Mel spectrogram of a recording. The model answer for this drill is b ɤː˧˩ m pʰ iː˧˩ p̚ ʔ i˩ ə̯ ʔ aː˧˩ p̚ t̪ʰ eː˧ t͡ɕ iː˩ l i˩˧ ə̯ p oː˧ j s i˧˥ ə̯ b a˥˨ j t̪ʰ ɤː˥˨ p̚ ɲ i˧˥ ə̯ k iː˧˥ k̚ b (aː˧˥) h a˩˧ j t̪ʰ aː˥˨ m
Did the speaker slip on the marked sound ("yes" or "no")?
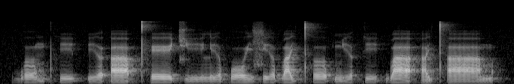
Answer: yes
